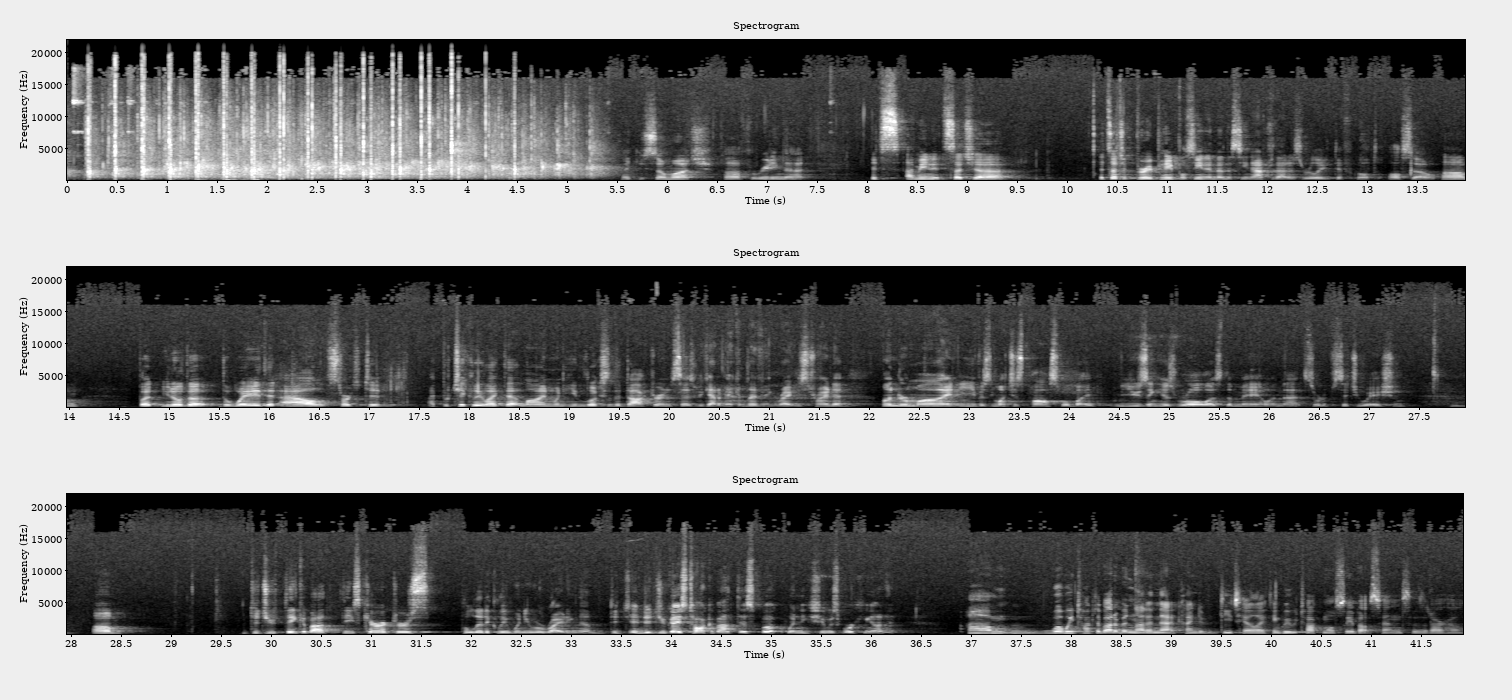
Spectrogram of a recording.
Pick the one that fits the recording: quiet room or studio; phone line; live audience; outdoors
live audience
